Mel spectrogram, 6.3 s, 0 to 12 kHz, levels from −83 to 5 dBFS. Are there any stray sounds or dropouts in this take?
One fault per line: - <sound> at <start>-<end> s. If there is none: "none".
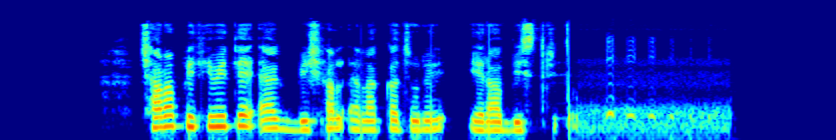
- laugh at 4.5-5.4 s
